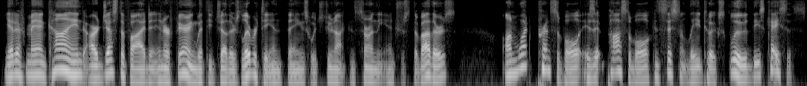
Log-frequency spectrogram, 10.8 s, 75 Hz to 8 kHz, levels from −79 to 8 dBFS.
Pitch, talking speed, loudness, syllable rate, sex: 115 Hz, 180 wpm, -21 LUFS, 5.7 syllables/s, male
